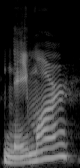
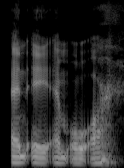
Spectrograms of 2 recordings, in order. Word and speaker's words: Namor: He's called Namor. I don't Namor. even know what IP he's from, to be honest with you. Uh is the character appearing Neymar? Namor.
